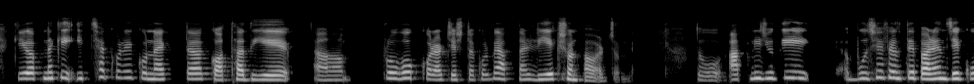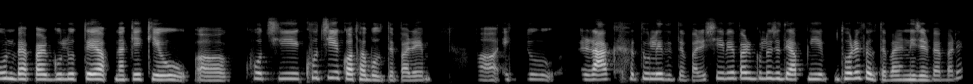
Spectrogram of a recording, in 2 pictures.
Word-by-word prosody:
কেউ 265 +1 -1
আপনাকে 280 +3 -1 0.2
ইচ্ছা 275 +6 -6
করে 310 -2 -7
কোন 265 -2 -2
একটা 240 +1 -6 0.2
কথা 210 +2 +1
দিয়ে 215 -1 +3 0.5
আ - - -3 0.6
প্রভোক 280 +1 0
করার 225 -2 0
চেষ্টা 220 0 -5
করবে। 230 +3 -7
আপনার 235 -2 -7
রিঅ্যাকশন 240 0 +2
পাওয়ার 165 -3 -5
জন্যে। - - -23 0.6
তো - - -12 0.4
আপনি 260 +5 -4
যদি 280 +3 0 0.6
আ - - -10
বুঝে 275 +3 -2
ফেলতে 295 -1 +1
পারেন। 255 +1 +7
যে 265 - +7
কোন 270 +1 +2
ব্যাপারগুলোতে 245 +1 +4
আপনাকে 220 +1 0
কেউ 210 -1 +5 0.4
আ - - +2 0.4
খচিয়ে 265 -1 -3
খুঁচিয়ে 295 0 0
কথা 240 -1 +5
বলতে 195 0 -4
পারে, 190 0 0 0.6
আ - - -5 0.3
একটু 235 +1 -13 0.6
রাগ 230 +1 +8 0.3
তুলে 255 -1 +2
দিতে 220 -1 -9
পারে। 190 +2 -4
সেই 275 - -3
ব্যাপারগুলো 275 0 0
যদি 260 -1 0
আপনি 240 +1 -6 0.3
ধরে 270 +1 +5
ফেলতে 240 -6 +2
পারেন 210 +1 -2
নিজের 205 -1 +1
ব্যাপারে। 210 +6 -7
245 Hz, 155 wpm, -23 LUFS, 220-270 Hz, 0.6 s, রাগ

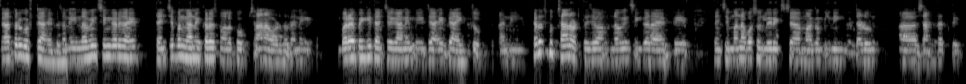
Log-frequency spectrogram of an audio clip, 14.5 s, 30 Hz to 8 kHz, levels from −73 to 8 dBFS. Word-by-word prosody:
त्या 165 +1 +4
तर 205 0 +4
गोष्टी 180 -2 +1
आहेतच 140 -3 0
आणि 165 +3 -3
नवीन 175 +4 +3
सिंगर 195 0 +2
जे 185 - +2
आहेत, 180 +1 +3 0.3
त्यांचे 165 +4 -1
पण 195 0 +2
गाणे 170 0 +5
खरंच 170 0 +6
मला 155 -1 -2
खूप 155 -1 -5
छान 160 +1 +2
आवडतात 140 -2 -1
आणि 150 +1 -8 0.5
बऱ्यापैकी 180 +1 +7
त्यांचे 170 -2 +1
गाणे 155 0 +1
मी 160 0 -7
जे 155 - +2
आहेत 150 0 -1
ते 160 - +3
ऐकतो 135 +4 -2 0.3
आणि 290 0 -9 0.2
खरंच 255 0 +3
खूप 245 -1 0
छान 195 +1 +6
वाटतं 160 -3 0
जेव्हा 155 0 -1
नवीन 155 +2 -3
सिंगर 155 0 -3
आहेत 145 +6 -1
ते 150 0 -5
त्यांचे 155 -11 -10
मनापासून 165 0 0
लिरिक्सच्या 155 0 0
मागं 145 +1 -3
मीनिंग 150 -1 -8
दडून 150 0 -2 0.4
अ, 140 -1 0
सांगतात 145 0 -4
ते. 135 - -10
160 Hz, 185 wpm, -21 LUFS, 150-175 Hz, 0.5 s, बऱ्यापैकी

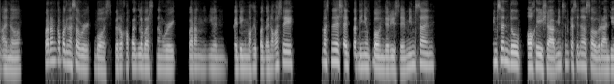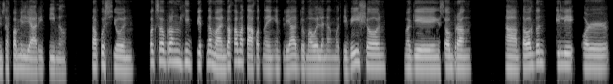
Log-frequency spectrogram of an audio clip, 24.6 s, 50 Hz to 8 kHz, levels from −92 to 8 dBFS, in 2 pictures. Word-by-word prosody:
ano, 120 -2 -3 0.5
parang 200 +2 +1
kapag 195 -4 0
nasa 155 -3 +1
work, 130 -1 -2
boss, 120 -3 -3
pero 140 +1 -1
kapag 145 -1 0
labas 135 0 0
ng 130 -1 -6
work, 130 0 -1 0.2
parang 135 -1 -3
iyon 130 -1 -9
puwedeng 130 0 -1
makipag-ano 130 -1 -2
kasi 175 +5 +1 0.6
mas 185 -2 -1
nase-set 190 -4 +5
pa 155 - +3
din 145 0 -2
'yung 135 - -14
boundaries 130 -2 +3
eh, 120 - +1
minsan 160 +3 -1 1.1
Minsan, 195 +1 +2
though, 170 -3 +5 0.2
okey 150 -1 +6
siya, 125 -3 +4
minsan 155 +2 -6
kasi 165 0 -4
nasobrahan 130 -5 +1
din 130 -1 -2
sa 130 0 -6
familiarity, 125 -3 -1
'no. 110 -1 -8 0.5
Tapos 145 +2 0
’yon, 125 -3 0 0.3
'pag 185 -1 -1
sobrang 195 -1 +2
higpit 170 -1 -4
naman, 140 -7 +3
baka 155 +4 +4
matakot 140 -6 +2
na 130 - -3
’yung 125 +1 -6
empleyado 130 +1 -2
mawalan 125 0 0
ng 125 - -11
motivation, 145 +3 0 0.4
maging 130 -1 +2
sobrang, 130 0 +2 0.7
um, 135 -1 +3
tawag 145 +2 +5
don, 180 -1 -1 0.2
pili 160 -1 0 0.2
or 140 -1 +1
135 Hz, 135 wpm, -23 LUFS, 130-155 Hz, 1.1 s, okey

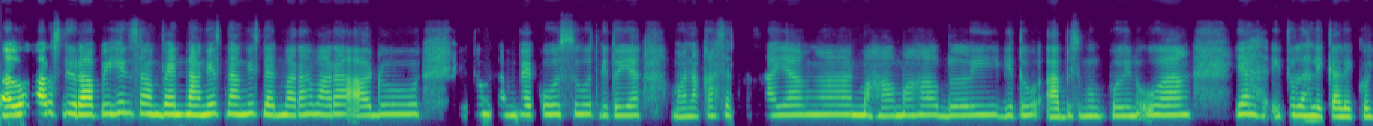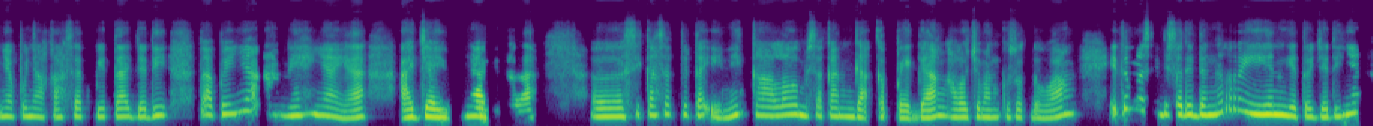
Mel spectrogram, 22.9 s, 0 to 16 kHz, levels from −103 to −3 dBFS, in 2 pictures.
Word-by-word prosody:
lalu, 235 +2 +9 0.2
harus 275 +1 +7
dirapihin, 265 +2 +5
sampai 260 -1 +4
nangis-nangis 260 +1 +4
dan 245 - +2
marah-marah, 250 +1 +1 0.2
aduh, 250 +3 -1 0.6
itu 255 +4 -28 0.2
sampai 240 +1 -2
kusut, 255 +1 -1
gitu 230 0 -4
ya, 235 - 0 0.3
mana 205 +1 -2
kaset 225 +1 -6
kesayangan, 245 +2 -3
maha-mahal 230 +2 -2
beli, 230 +1 -2 0.3
gitu, 230 0 -4 0.2
habis 200 +2 -1
ngumpulin 220 +1 -2
uang, 240 0 +1 0.5
yah, 265 -1 +3 0.2
itulah 230 +1 0
lika-likunya 205 0 0
punya 205 -1 0
kaset 195 +1 -4
pita. 200 0 -3 0.2
Jadi 195 +3 -1 0.4
tapinya 260 +6 -1 0.2
anehnya, 230 +1 -1
ya, 175 - 0 0.4
ajaibnya, 195 +2 +3
gitulah, 180 - -5 0.5
eee, 200 0 +3
si - - -7
kaset 240 +1 -3
pita 230 -2 -2
ini, 180 +4 -2 0.2
kalau 225 0 0
misalkan 215 -1 -3
enggak 190 -2 0
kepegang, 180 0 0
kalau 190 0 +1
cuman 190 -2 0
kusut 185 -1 -5
doang, 180 +8 -1 0.4
itu 400 - -2
masih 340 -5 -8
bisa 250 0 -1
didengerin, 250 - +4 0.2
gitu. 205 -1 -1
Jadinya 210 +8 0
235 Hz, 140 wpm, -24 LUFS, 205-250 Hz, 0.6 s, lalu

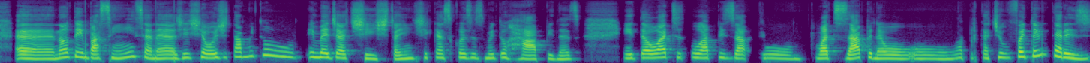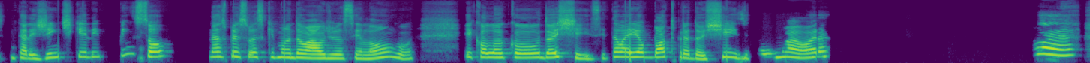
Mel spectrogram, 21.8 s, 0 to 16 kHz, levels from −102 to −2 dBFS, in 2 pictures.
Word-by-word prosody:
eh, 180 -2 +2
não 230 +4 +2
têm 250 -3 +1
paciência, 215 +4 -1
né, 195 +1 0
a - - 0
gente 220 +3 -3
hoje 225 +2 0
tá 270 +4 -2
muito 300 -3 -3
imediatista, 210 -8 0
a - - 0
gente 200 +4 -4
quer 225 - -6
as 220 0 -6
coisas 225 -3 -3
muito 210 +2 -2
rápidas. 175 -3 -3 0.4
Então, 210 +2 +2
o - - +3
What 240 -1 +1
o 230 - -2
Whapsap 215 -2 -1
o 195 -3 -6 0.2
o 200 - -9
WhatsApp, 200 +3 +3
né, 190 -2 0
o - - 0
o 180 -1 -5
o 215 - -7
aplicativo 220 +2 -6
foi 275 +5 +3
tão 310 +4 0
interi 305 - +3 0.2
inteligente 215 +3 -2
que - - -4
ele 270 +1 -6
pensou, 310 -7 0 0.4
nas 270 0 -1
pessoas 260 -2 -1
que 250 -1 -7
mandam 235 -2 +3
áudio 205 -1 +5
assim, 195 0 -3
longo, 200 0 0 0.5
e - - -4
colocou 235 -1 +3
2X, 230 -8 +1
então, 235 +7 0
aí 260 0 +3
eu 260 - +5
boto 255 +1 +1
pra 220 -3 -1
2X 200 +6 0
e - - -7
ponho 215 0 -4
uma 250 -2 +4
hora 245 +6 +3 2.1
É. 375 -4 +5
225 Hz, 160 wpm, -22 LUFS, 200-250 Hz, 2.1 s, áudio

